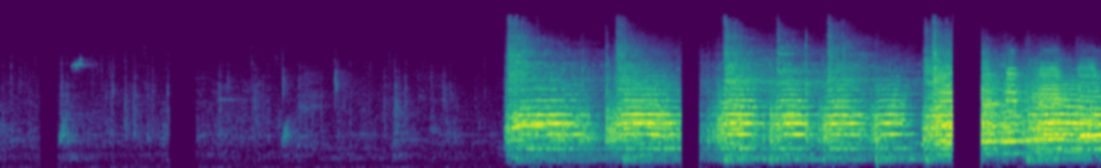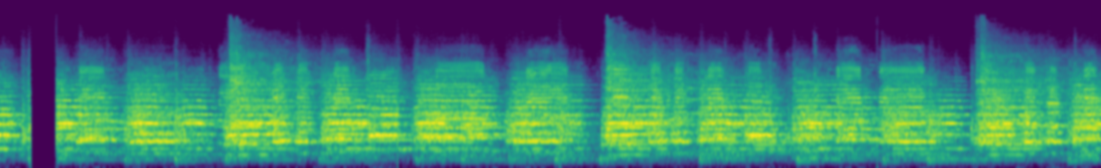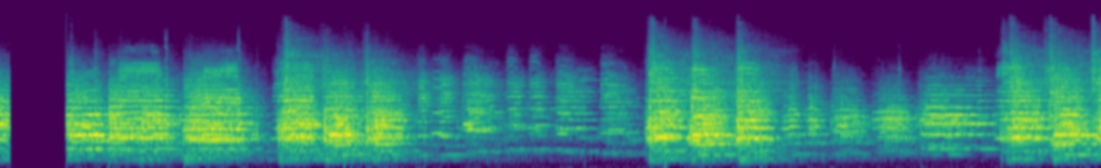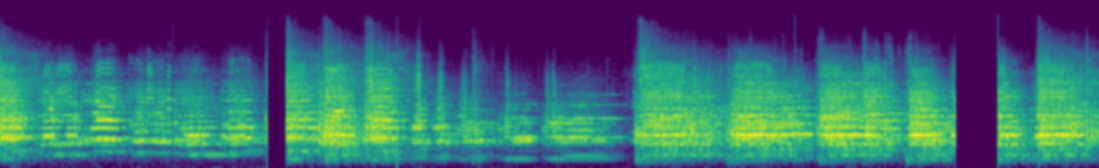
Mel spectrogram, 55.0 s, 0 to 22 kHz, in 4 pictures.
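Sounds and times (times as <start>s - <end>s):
school concert band playing: 6.3s - 27.7s, 28.4s - 53.2s, 53.8s - 55.0s.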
